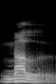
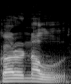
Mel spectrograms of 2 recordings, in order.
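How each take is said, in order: First: The word begins with an n sound. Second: The word begins with a hard g sound. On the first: The speaker calls it right. "জিটা silent হয়ে যাবে এটার সঠিক উচ্চারণ হবে নাল" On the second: The speaker calls it wrong. "এই শব্দটার উচ্চারণ যদি আমরা করি এরকম যে গর গার্নাল ... তাহলে তো এটা হবে না"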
